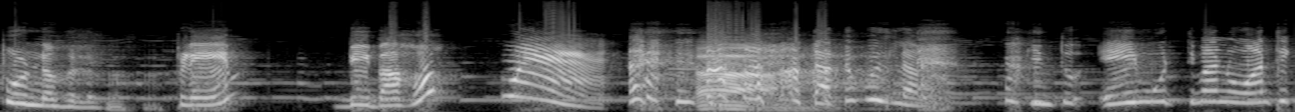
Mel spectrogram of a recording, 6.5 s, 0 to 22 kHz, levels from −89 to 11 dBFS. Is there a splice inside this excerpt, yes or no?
no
